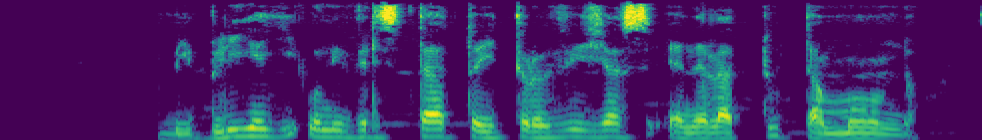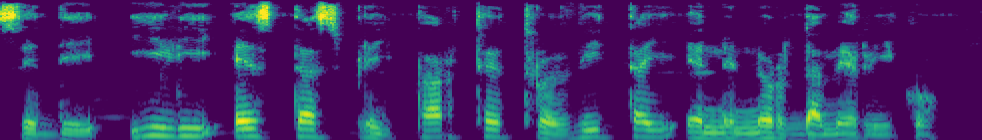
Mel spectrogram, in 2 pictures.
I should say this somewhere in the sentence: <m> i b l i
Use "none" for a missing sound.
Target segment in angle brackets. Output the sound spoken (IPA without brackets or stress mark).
b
